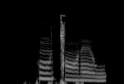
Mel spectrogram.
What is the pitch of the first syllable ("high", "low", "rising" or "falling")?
high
